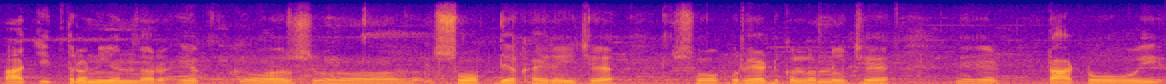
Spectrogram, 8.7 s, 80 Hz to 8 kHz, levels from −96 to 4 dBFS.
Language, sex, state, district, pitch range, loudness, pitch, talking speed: Gujarati, male, Gujarat, Gandhinagar, 150-165 Hz, -19 LUFS, 160 Hz, 115 wpm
